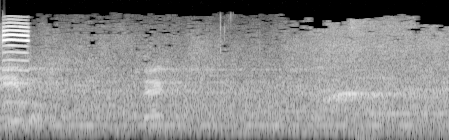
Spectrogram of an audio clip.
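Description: Supermarket room noise: a steady din and hum with faint, indistinct voices, and the end of a high squealing voice right at the start.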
